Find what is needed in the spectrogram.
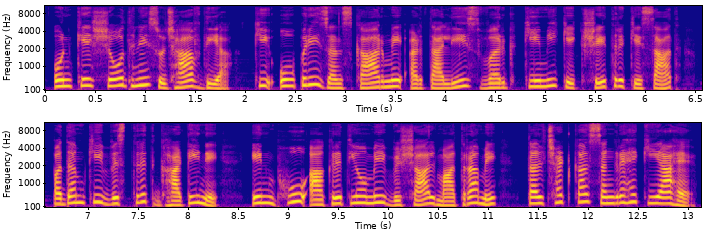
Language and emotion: Hindi, neutral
